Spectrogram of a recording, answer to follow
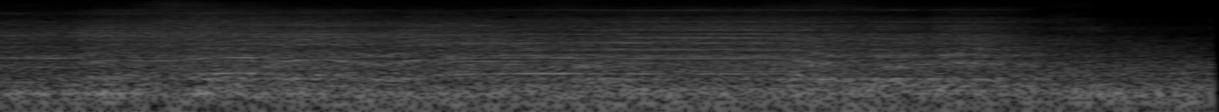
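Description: A distant airplane engine droning steadily, its faint tones wavering slightly in pitch.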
